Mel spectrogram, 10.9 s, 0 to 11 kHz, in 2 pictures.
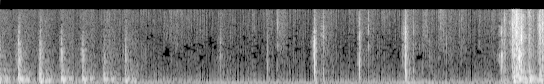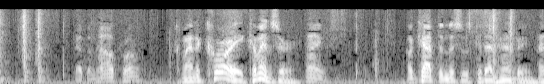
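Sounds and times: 
sharp raps on a door: 0.0s - 1.4s
speech: 6.3s - 8.9s, 9.5s - 10.8s.

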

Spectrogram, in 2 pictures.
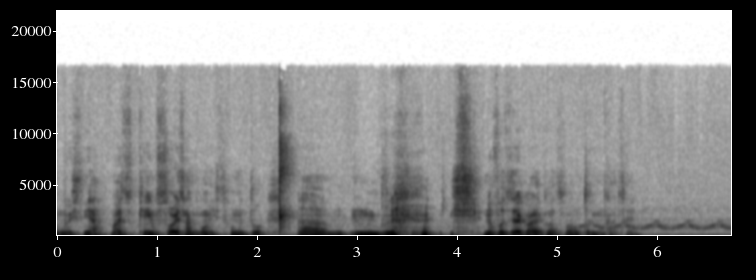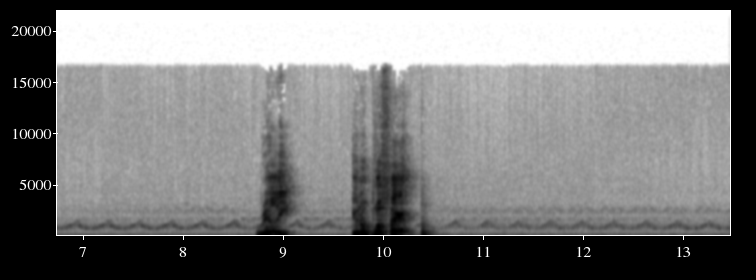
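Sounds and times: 
speech: 0.1s - 6.0s, 8.7s - 10.6s
ambulance siren: 4.4s - 13.4s.

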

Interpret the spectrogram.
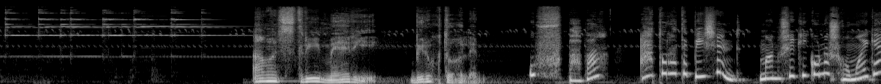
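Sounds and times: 
house doorbell ringing: 0.0s - 2.7s
speech: 2.5s - 6.0s, 7.0s - 8.7s.

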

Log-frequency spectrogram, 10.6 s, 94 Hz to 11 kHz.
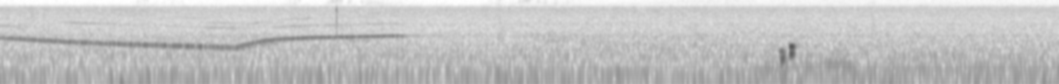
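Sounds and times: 
police car siren wailing in a police video game: 0.0s - 4.0s
engine and road noise: 0.0s - 10.5s
fainter rising tone: 7.8s - 8.0s.

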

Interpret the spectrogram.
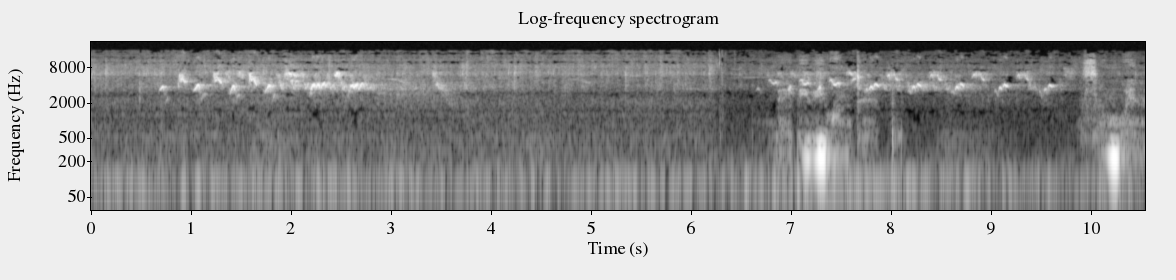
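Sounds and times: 
soft steady rain: 0.0s - 10.5s
bird chirping and trilling: 0.6s - 3.8s, 6.5s - 10.2s
speech: 7.1s - 7.6s.

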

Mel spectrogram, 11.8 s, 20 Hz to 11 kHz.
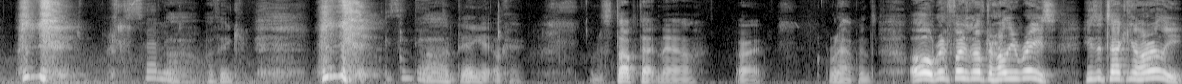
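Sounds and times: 
sneeze: 0.2s - 1.3s, 3.2s - 3.8s
speech: 1.5s - 2.6s, 4.0s - 5.3s, 5.9s - 7.7s, 8.3s - 11.8s.

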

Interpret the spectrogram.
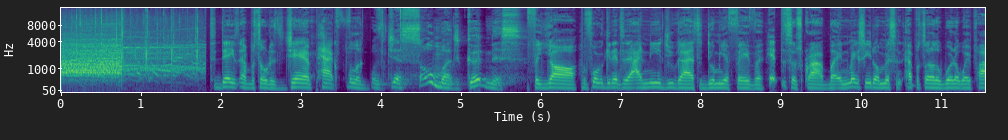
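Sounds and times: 
crowd cheering with whoops: 0.0s - 1.8s
speech: 1.9s - 11.5s.

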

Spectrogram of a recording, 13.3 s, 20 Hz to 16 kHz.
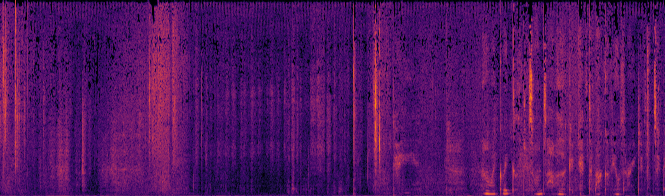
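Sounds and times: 
pen scratching as notes are written by hand during a mock medical check-up: 4.0s - 7.0s
speech: 9.7s - 11.7s.

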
